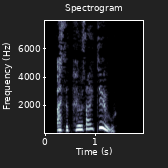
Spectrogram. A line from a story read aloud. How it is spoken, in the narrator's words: I said uneasily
